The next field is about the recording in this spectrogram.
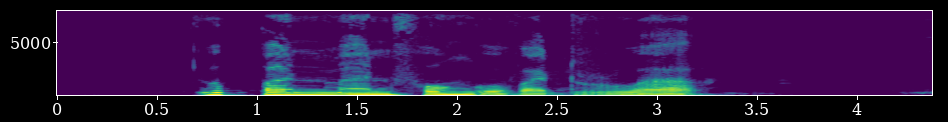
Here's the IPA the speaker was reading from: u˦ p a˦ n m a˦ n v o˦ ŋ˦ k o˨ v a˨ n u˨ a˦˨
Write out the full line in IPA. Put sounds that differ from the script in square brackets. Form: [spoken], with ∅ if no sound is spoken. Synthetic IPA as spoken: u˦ p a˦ n m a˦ n [f] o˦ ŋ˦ [ɡ] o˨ v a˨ [d] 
